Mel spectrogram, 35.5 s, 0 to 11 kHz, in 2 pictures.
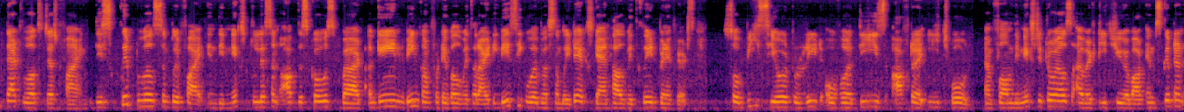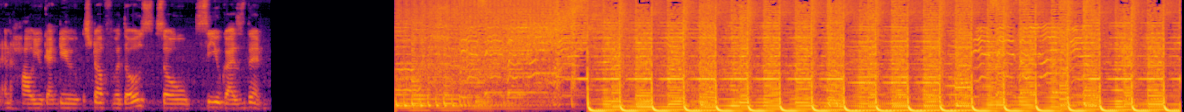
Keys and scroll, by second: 0.0 Return, 3.4 Page_Up, 3.4 Return.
